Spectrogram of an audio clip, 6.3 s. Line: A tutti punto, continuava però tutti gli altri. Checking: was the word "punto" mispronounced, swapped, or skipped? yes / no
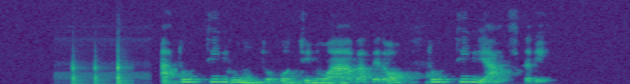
no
